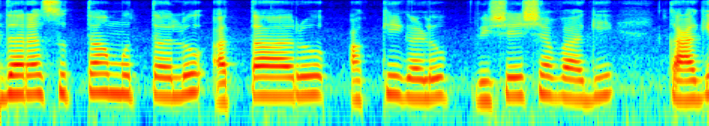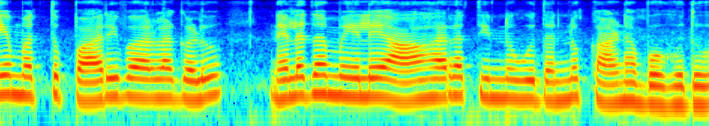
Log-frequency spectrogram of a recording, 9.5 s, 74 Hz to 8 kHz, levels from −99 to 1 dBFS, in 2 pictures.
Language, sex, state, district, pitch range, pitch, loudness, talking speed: Kannada, female, Karnataka, Bangalore, 200-240 Hz, 220 Hz, -18 LUFS, 90 wpm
